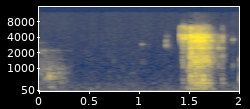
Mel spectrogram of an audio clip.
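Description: A single short, sharp breath noise from a person, about half a second long, shortly after the middle of an otherwise near-silent stretch.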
